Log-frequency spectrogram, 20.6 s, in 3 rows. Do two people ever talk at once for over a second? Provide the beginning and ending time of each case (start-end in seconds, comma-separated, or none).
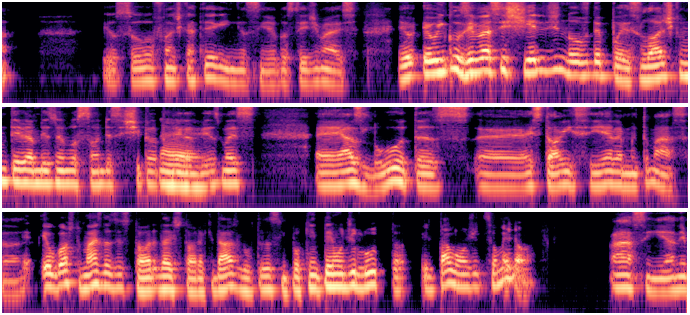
none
